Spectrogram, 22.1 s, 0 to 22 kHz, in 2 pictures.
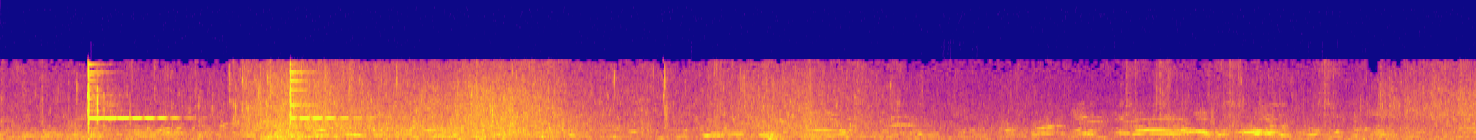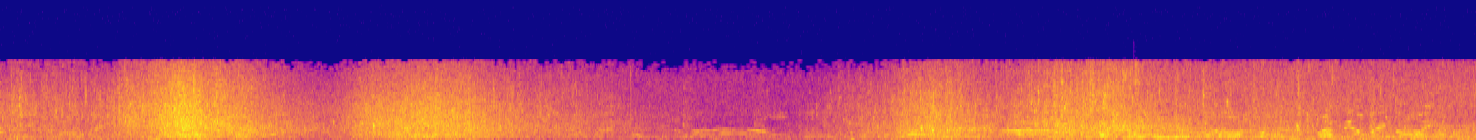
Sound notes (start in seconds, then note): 0.0 ringing; 1.4 water lapping; 4.1 background chatter; 10.3 water lapping; 16.2 background chatter; 21.0 water lapping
